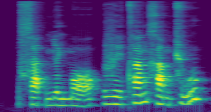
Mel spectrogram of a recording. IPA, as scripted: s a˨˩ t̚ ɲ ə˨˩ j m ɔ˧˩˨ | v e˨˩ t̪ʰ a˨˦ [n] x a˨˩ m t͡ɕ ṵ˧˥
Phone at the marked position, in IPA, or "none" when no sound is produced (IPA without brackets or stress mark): ŋ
